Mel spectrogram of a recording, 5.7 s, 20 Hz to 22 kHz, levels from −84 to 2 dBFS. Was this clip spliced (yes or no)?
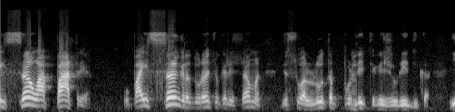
no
